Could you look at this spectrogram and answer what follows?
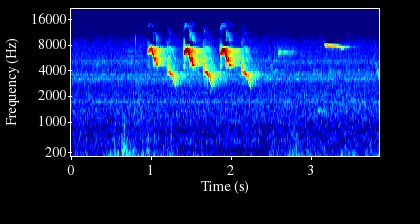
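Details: A Japanese tit sings in the mountains of Kanagawa, Japan, on 28 May 2010, giving three quick, high, descending phrases about half a second apart, then a couple of thin whistles over a low background rumble.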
